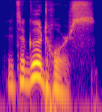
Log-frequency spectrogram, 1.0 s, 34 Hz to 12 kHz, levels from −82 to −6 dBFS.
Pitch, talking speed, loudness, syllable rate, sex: 135 Hz, 235 wpm, -17 LUFS, 5.9 syllables/s, male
